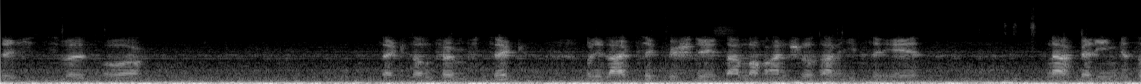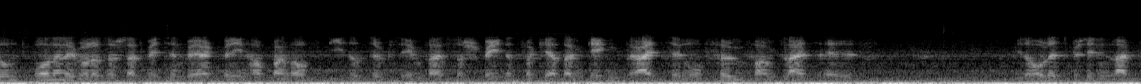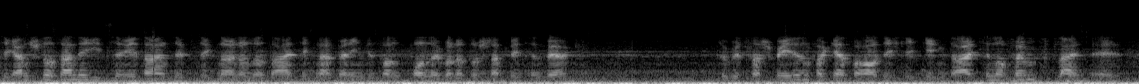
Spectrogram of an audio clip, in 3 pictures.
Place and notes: in the train, approaching leipzig, announcement
soundmap d: social ambiences/ listen to the people - in & outdoor nearfield recordings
